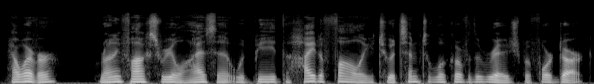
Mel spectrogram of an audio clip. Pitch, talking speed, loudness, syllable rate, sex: 110 Hz, 210 wpm, -22 LUFS, 6.1 syllables/s, male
